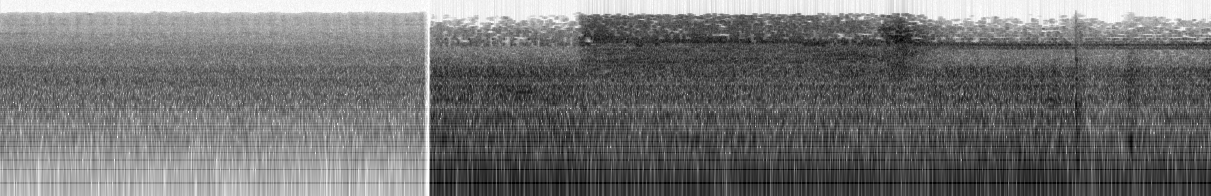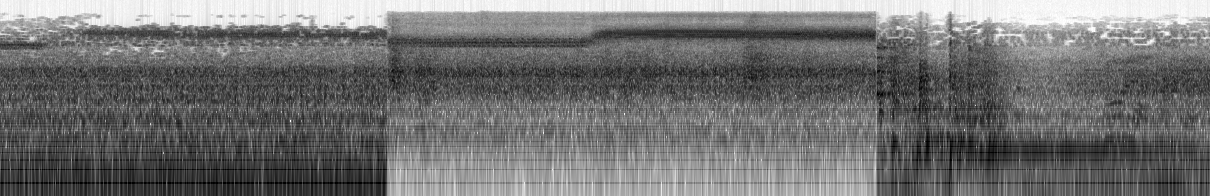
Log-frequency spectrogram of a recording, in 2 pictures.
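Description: Field sound cut between shots. A faint steady hum at first; then, about three seconds in, a heavy truck engine starts idling loudly with a deep steady rumble, until a cut about twelve seconds in. After that comes quieter street noise, then knocks and clatter with voices near the end.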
